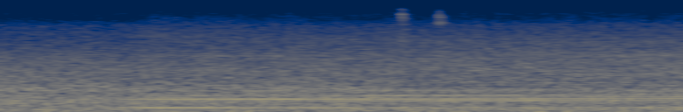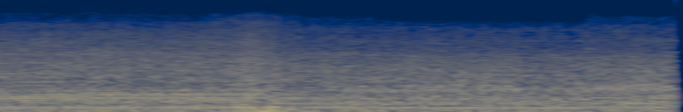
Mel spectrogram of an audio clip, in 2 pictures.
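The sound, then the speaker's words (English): A steady car engine drones on while driving, a low continuous rumble with a faint humming pitch, holding even throughout with a brief thump partway through. No one speaks. “Driving a car right now.”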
